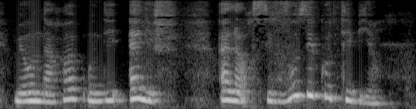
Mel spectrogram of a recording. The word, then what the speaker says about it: alif: En français, on dit A, c'est tout. En arabe, alif.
